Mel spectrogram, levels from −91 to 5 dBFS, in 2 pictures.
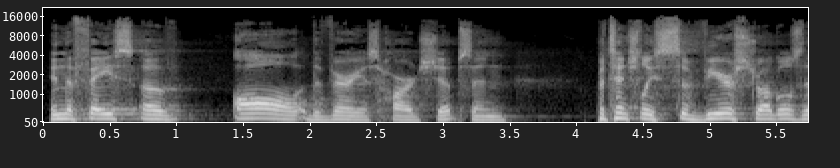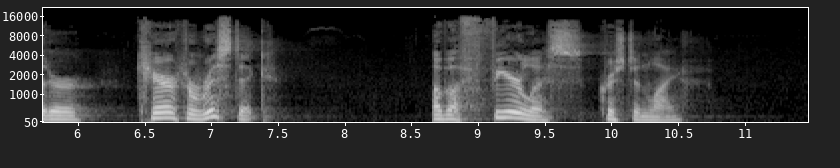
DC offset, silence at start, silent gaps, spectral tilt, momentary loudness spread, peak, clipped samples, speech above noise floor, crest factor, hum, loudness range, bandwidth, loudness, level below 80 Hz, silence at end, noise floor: under 0.1%; 0.05 s; none; -5 dB/octave; 10 LU; -4 dBFS; under 0.1%; 54 dB; 16 dB; none; 4 LU; 16 kHz; -19 LUFS; -60 dBFS; 0.95 s; -72 dBFS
